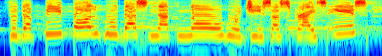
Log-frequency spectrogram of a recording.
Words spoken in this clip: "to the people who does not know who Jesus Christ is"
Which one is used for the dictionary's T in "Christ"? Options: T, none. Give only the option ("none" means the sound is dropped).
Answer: T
